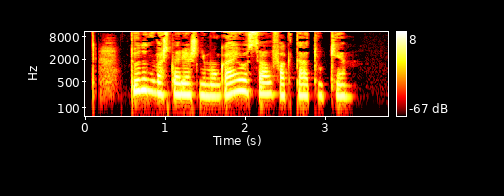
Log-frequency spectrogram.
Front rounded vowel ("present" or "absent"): absent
